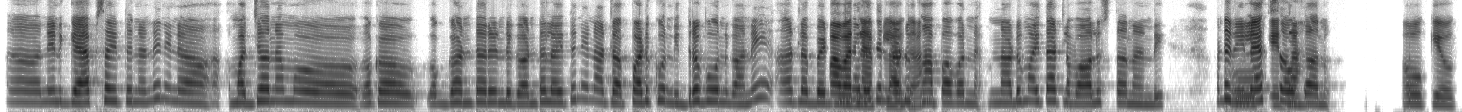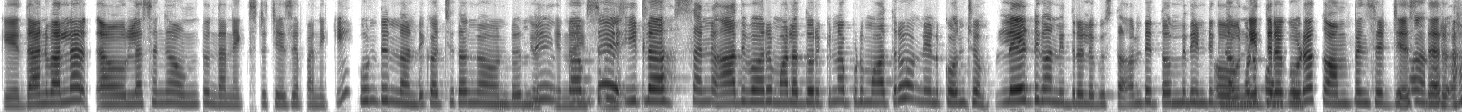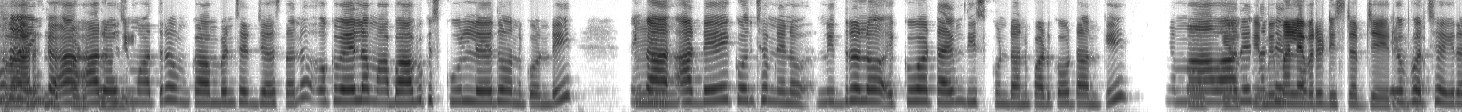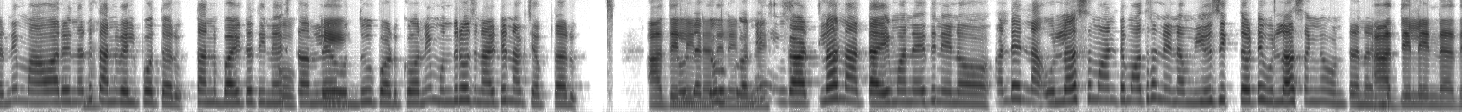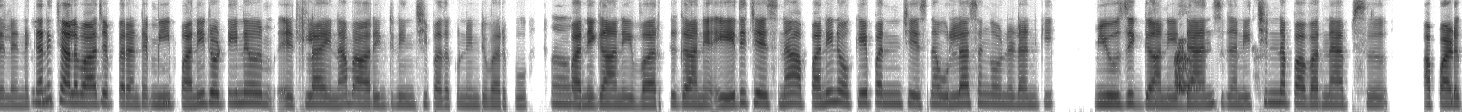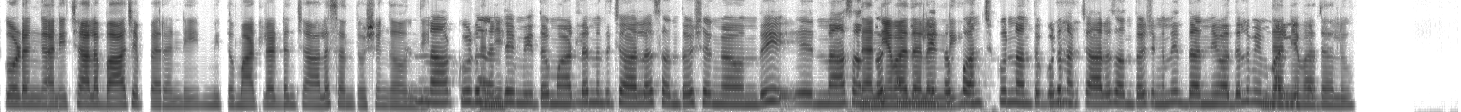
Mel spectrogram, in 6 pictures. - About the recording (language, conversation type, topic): Telugu, podcast, పనిలో ఒకే పని చేస్తున్నప్పుడు ఉత్సాహంగా ఉండేందుకు మీకు ఉపయోగపడే చిట్కాలు ఏమిటి?
- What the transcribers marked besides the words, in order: in English: "గ్యాప్స్"; in English: "బెడ్"; in English: "పవర్ న్యాప్"; other background noise; in English: "రిలాక్స్"; in English: "నెక్స్ట్"; in English: "నైస్, నైస్"; in English: "లేట్‌గా"; in English: "కంపెన్సేట్"; chuckle; in English: "కంపెన్సేట్"; chuckle; in English: "స్కూల్"; in English: "డే"; in English: "డిస్టర్బ్"; in English: "నైట్"; lip smack; in English: "నైస్"; in English: "మ్యూజిక్"; tapping; in English: "వర్క్"; in English: "మ్యూజిక్"; other street noise; in English: "డ్యాన్స్"; in English: "పవర్‍"; giggle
